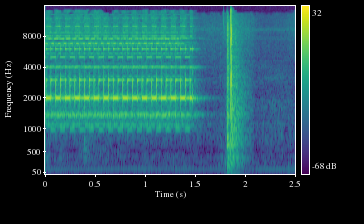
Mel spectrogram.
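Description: A telephone rings with a rapid electronic trill, repeating pulses for about a second and a half before cutting off, followed by a sharp clunk like a handset being picked up.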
